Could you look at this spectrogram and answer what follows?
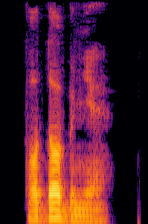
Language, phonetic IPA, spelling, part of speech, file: Polish, [pɔˈdɔbʲɲɛ], podobnie, adverb, Pl-podobnie.ogg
